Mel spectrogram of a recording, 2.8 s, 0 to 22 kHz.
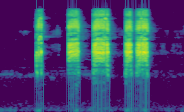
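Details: Black francolin calling: a loud phrase of five harsh, rasping broadband notes, a short opening note then two longer grating notes and a quick closing pair, over about 1.7 seconds with silence around it.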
